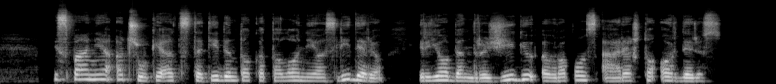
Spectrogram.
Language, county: Lithuanian, Panevėžys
